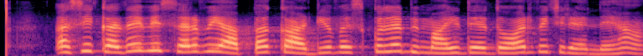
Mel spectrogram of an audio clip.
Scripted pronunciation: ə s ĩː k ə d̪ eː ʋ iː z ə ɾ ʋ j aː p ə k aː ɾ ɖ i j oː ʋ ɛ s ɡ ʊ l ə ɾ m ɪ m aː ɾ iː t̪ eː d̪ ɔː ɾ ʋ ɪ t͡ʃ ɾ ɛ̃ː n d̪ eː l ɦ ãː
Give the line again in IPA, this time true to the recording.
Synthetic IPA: ə s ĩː k ə d̪ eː ʋ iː s ə ɾ ʋ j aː p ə k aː ɾ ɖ i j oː ʋ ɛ s k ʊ l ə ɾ b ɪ m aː ɾ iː d̪ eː d̪ ɔː ɾ ʋ ɪ t͡ʃ ɾ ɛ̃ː n d̪ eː ɦ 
